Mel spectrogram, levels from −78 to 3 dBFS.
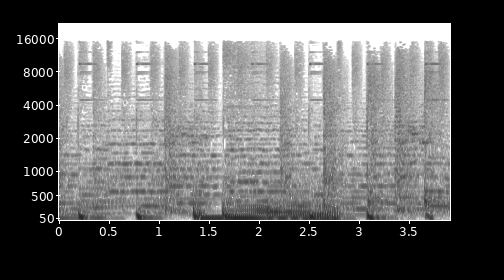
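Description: No technical faults can be heard anywhere in the clip, so there is nothing to place in time order.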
